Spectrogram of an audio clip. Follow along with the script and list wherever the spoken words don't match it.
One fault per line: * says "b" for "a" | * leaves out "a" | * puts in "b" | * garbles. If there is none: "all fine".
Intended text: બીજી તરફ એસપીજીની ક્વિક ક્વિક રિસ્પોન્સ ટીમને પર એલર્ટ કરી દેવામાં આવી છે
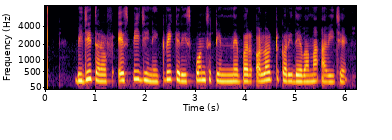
* leaves out "ક્વિક"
